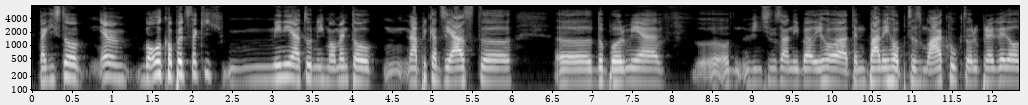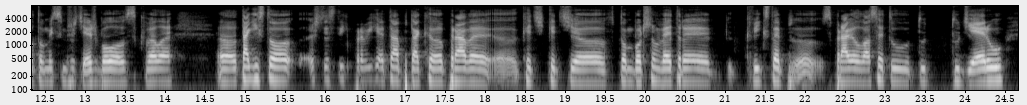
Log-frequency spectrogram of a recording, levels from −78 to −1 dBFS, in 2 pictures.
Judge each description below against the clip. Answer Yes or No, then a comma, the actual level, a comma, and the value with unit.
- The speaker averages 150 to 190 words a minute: No, average, 140 wpm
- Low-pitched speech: No, medium, 150 Hz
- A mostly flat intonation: Yes, narrow, 2.0 semitones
